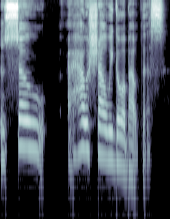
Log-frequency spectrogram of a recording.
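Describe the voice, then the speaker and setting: A man's voice: high voice, animated, takes it slowly, vocal fry, a little mellow, clear, resonant tone, no room sound, full character voice. Guy doing a prim fretful royal butler, proper formal diction, super swoopy intonation, dry asmr roleplay sound. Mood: reluctant, fond.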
